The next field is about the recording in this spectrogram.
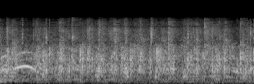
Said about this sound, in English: everyone wants to applaud. Go ahead, applaud.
